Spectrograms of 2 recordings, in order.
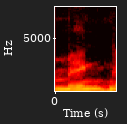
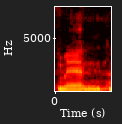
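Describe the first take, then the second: First: The name ends in an ng sound. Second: The name ends in an n sound. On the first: The speaker calls it wrong. "Often I hear Ming, ... where in M I and H do you hear G?" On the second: The speaker calls it right. "It's it's Minh"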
